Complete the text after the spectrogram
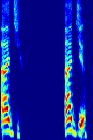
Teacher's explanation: जीम जज़म के साथ है, जीम पे कलकला भी होगा।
